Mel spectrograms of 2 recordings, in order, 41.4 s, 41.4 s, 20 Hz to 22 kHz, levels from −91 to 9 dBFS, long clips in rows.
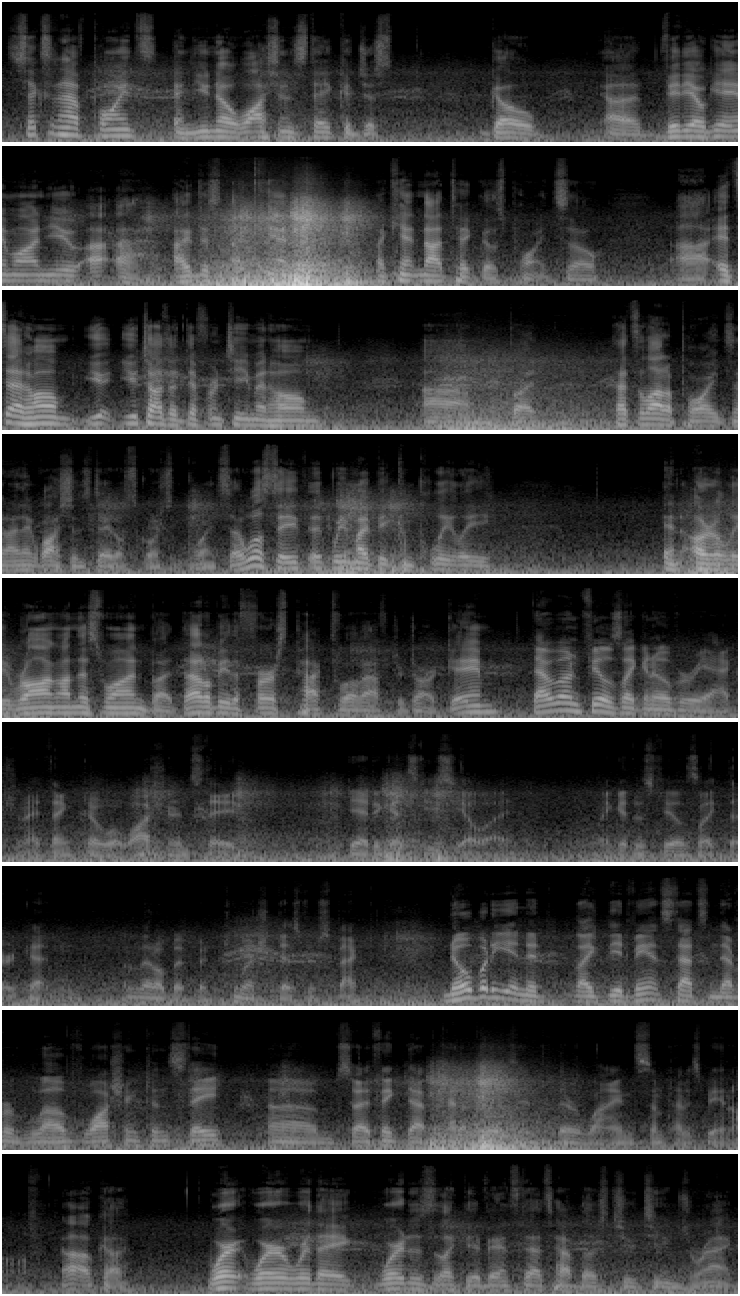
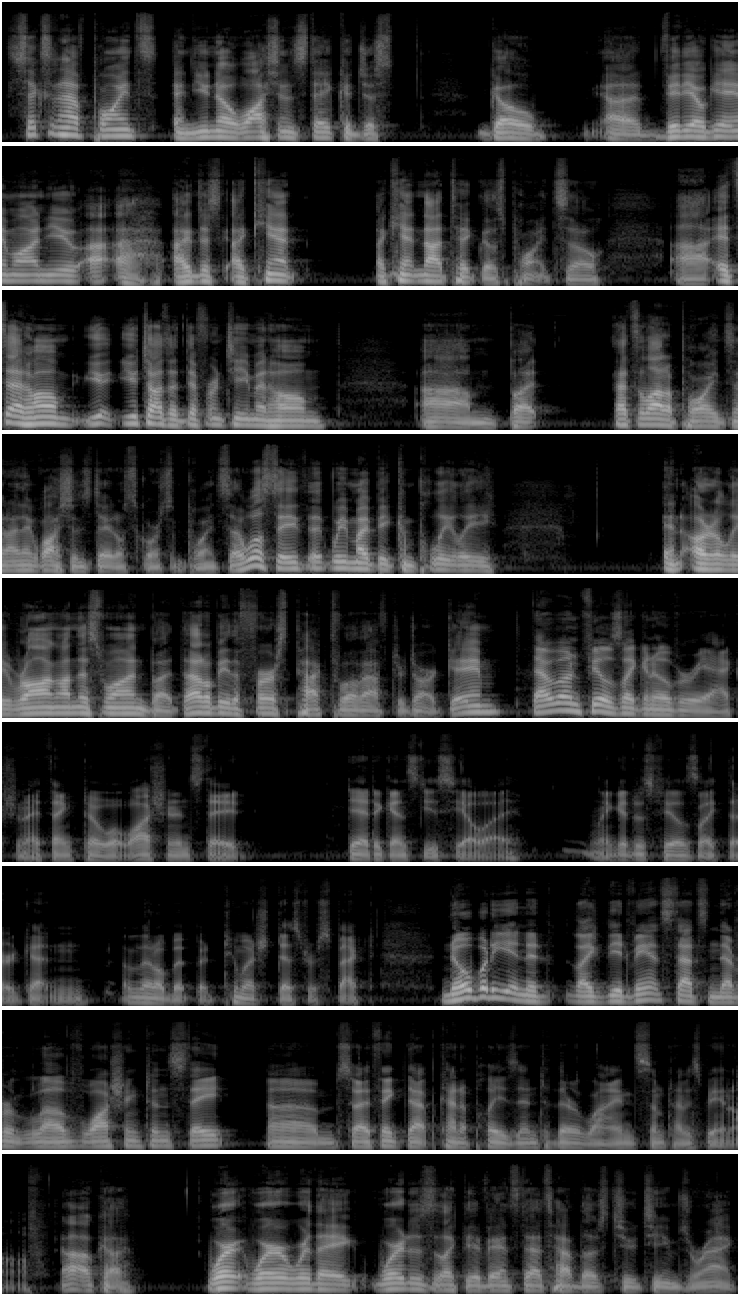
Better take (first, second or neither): second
